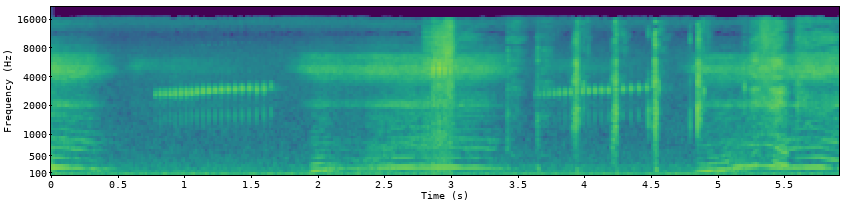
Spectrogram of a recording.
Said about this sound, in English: I, I love that the cadence of my snore is literally perfect with the frog.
